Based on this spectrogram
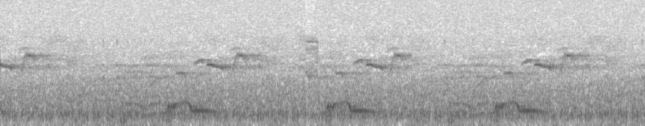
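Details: Pigeon cooing: short low coos about every two and a half seconds, each a brief rising then falling phrase, with thin higher chirps from other birds and steady outdoor hiss behind.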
